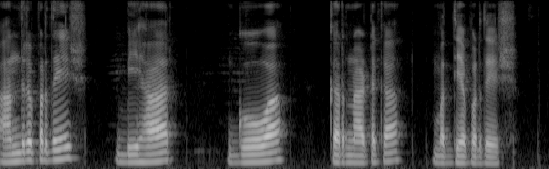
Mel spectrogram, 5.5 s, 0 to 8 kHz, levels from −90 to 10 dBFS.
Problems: none marked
